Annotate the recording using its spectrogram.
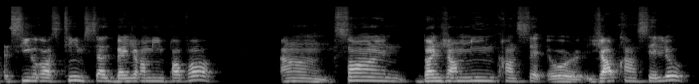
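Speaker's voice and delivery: mock French pundit accent; put-on French accent. Streamer comparing Cancelo with Pavard, put-on French accent. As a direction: talk like a Parisian with a heavy French accent. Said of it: "How did you guys like my French accent?".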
